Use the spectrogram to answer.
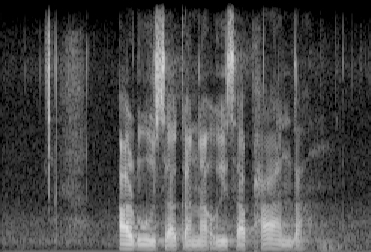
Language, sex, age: Venda, male, 20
